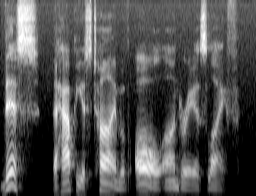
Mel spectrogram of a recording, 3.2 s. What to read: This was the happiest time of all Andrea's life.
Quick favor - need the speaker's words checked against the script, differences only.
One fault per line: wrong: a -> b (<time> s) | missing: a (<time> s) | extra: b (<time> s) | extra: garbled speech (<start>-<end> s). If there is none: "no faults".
missing: was (0.5 s)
